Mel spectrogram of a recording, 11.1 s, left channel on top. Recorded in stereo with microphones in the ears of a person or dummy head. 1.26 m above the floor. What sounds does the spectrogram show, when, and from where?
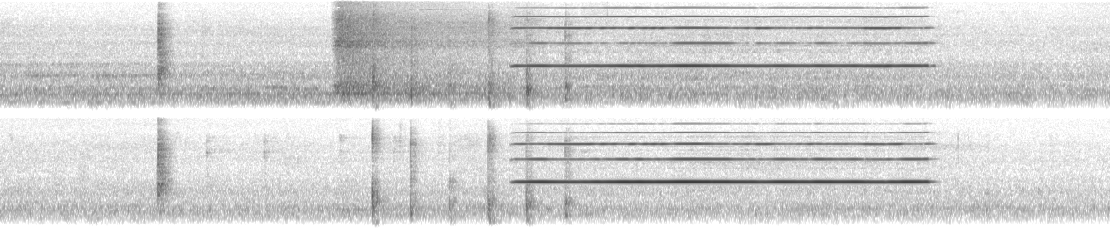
1.6 s a clap: 30° right (ahead or behind), 3 m
3.7 s running footsteps: 60° right (ahead or behind), 2.5 m; by 5.8 s 5° left (ahead or behind), 2.5 m
5.1 s a violin: centre (ahead or behind), 1.0 m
